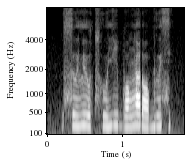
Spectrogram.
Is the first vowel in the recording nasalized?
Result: no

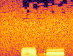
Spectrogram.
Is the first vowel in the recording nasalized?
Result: no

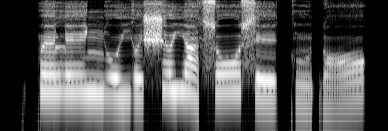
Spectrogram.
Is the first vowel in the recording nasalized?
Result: yes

